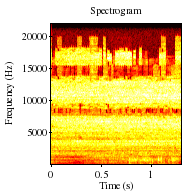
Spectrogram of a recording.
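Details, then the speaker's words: Chevy Vortec L31 engine on cylinder balance/leak test, cylinder at top dead center on compression with both valves closed: steady soft hiss of air escaping at the intake, intake valve seat not sealing; possibly valve hung up, tapping helped slightly. "so if I go over here to the intake we got air leaking so that valve seat is not good"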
